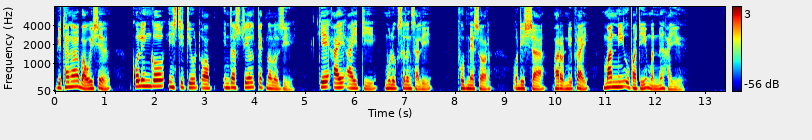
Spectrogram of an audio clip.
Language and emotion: Bodo, neutral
